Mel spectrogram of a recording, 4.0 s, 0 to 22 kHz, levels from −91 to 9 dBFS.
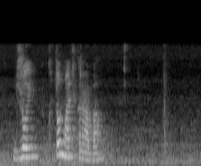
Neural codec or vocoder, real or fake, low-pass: none; real; 7.2 kHz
